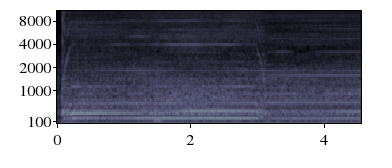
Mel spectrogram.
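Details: JGMaker Magic 3D printer, bed at 50 and nozzle at 200, printing from SD card after first-try leveling: smooth, steady stepper whine shifting pitch at each direction change, no knocks or skips; printing normally.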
